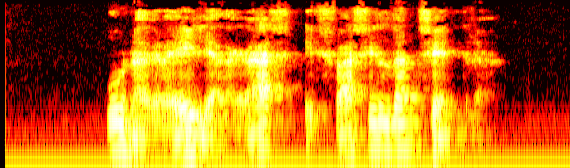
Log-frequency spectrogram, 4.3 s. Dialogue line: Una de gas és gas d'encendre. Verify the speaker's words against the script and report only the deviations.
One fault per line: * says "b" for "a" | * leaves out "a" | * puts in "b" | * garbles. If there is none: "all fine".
* puts in "graella"
* says "fàcil" for "gas"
